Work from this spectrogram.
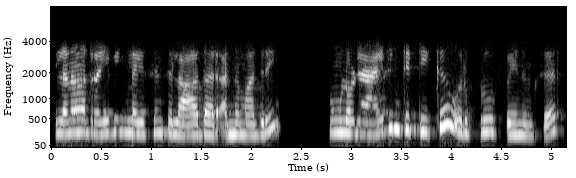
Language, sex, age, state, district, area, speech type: Tamil, female, 18-30, Tamil Nadu, Krishnagiri, rural, conversation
